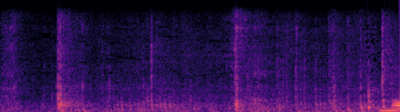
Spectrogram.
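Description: Paper sandwich wrapping being handled and torn open: soft crinkling with a few sharp clicks and taps.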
